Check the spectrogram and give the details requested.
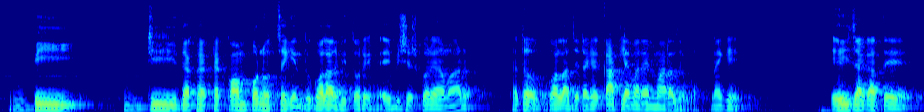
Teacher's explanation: produced when the vocal cords are together and when air flows through these they cause the vocal cords to vibrate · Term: voice sounds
